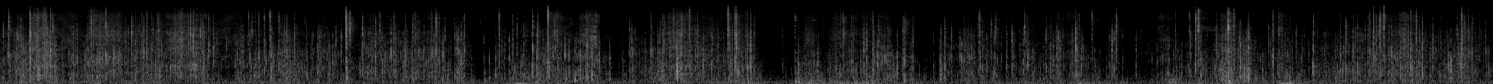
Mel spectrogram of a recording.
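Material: Vinyl plastic.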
